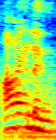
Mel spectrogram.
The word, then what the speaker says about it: island: income đều là E chỉ có Island đọc là i Các bạn nhớ là mình đọc là Island chứ không phải là ising đâu nhá Island câu số 8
